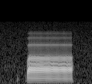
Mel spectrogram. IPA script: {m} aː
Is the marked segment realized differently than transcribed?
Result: yes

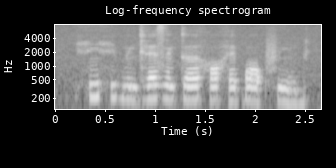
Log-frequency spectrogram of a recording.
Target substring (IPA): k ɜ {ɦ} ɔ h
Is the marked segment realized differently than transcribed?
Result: yes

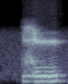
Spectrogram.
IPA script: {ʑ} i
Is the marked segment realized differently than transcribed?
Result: no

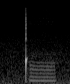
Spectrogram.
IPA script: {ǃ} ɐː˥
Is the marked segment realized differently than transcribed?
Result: no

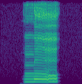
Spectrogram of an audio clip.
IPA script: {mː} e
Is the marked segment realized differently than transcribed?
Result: yes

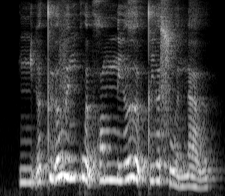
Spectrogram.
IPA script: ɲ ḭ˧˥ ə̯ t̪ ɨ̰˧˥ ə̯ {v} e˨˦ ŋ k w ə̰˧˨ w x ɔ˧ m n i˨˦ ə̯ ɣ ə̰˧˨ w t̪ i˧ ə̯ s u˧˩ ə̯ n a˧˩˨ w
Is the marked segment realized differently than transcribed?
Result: no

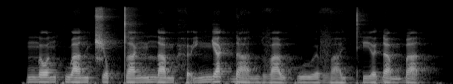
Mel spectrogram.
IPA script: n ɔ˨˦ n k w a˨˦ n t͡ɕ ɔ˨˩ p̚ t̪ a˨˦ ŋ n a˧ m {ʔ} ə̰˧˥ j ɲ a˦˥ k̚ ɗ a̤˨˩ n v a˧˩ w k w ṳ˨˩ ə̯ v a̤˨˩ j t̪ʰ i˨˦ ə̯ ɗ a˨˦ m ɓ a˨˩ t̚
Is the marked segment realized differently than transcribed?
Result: yes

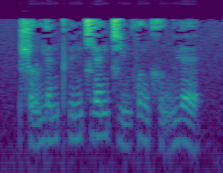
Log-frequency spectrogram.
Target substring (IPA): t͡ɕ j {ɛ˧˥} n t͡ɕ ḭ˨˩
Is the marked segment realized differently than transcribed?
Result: yes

